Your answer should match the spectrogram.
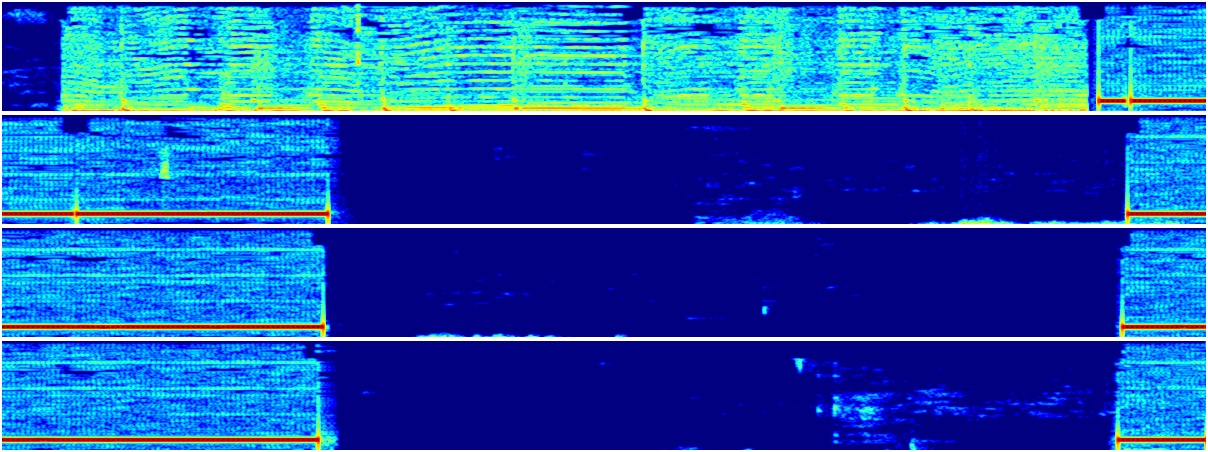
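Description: Telephone tones play as a call is transferred to an extension. Hold music comes first, then three long, steady beeps at even intervals with quiet gaps between them, and a fourth begins right at the end.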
